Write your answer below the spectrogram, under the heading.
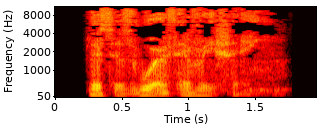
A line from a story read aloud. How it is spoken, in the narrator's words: said hoarsely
